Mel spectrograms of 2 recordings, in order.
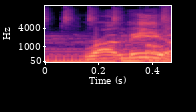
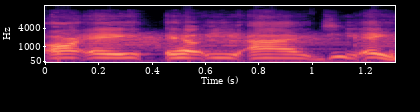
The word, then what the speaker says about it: Raleigh: Raleigh. Oh, okay. Close enough. That's how you say it? How you say it again? You for real? But it's spelled R-A-L-E-I-G-H.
